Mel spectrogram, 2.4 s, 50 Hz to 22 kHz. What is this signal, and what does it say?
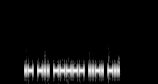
Morse code, heard as a keyed tone, about 50 wpm, 700 Hz. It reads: AD0FD
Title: USA Call Signs - 4x Character Spacing - 50wpm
